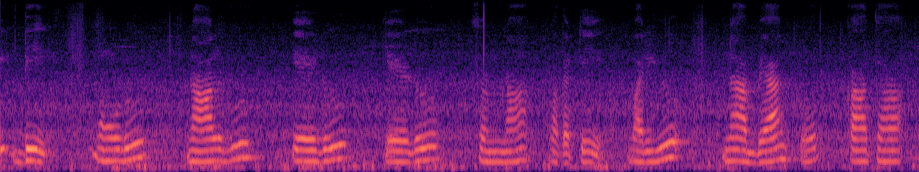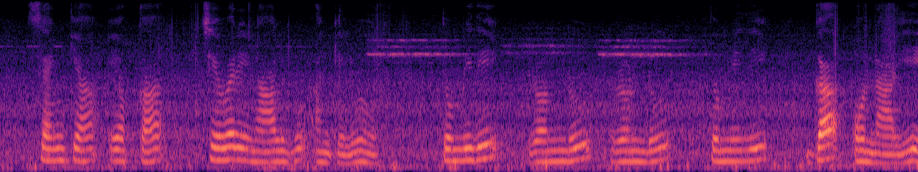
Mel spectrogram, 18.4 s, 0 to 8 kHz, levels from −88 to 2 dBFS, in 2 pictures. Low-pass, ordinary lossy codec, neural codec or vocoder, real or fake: none; none; none; real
